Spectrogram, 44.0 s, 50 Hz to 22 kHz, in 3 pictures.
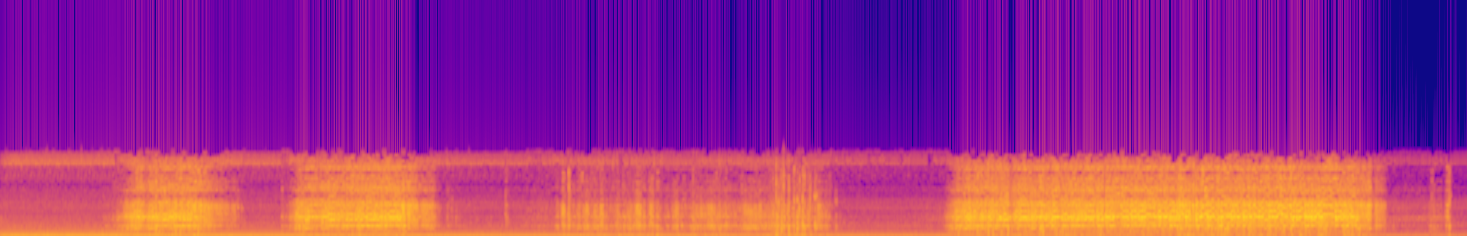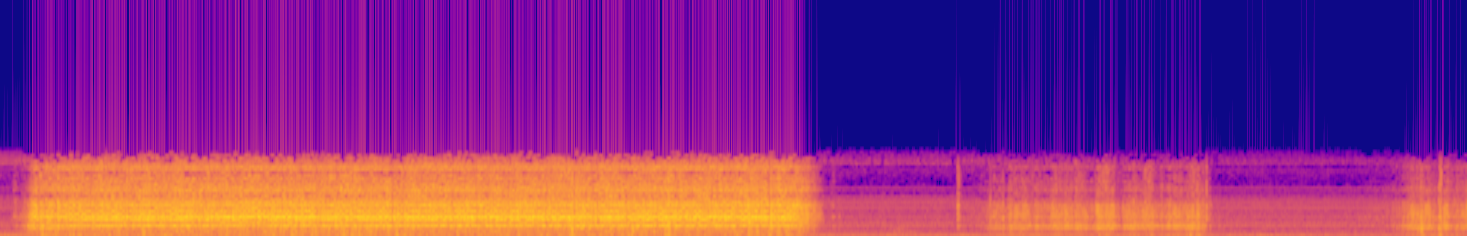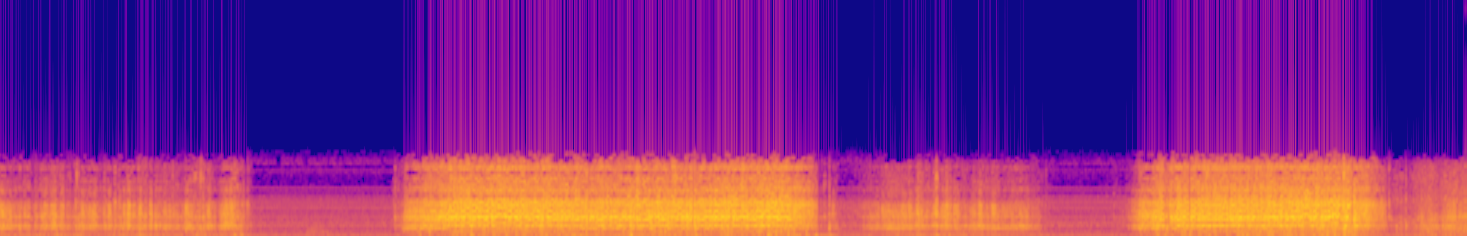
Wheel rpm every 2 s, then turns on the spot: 40, 70, 20, 30, 30, 150, 130, 70, 160, 160, 160, 60, 20, 10, 20, 30, 30, 130, 100, 30, 80, 90.
6-8 24-32 38-40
